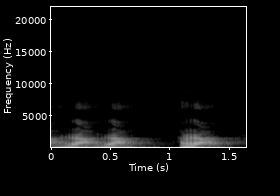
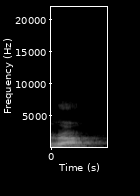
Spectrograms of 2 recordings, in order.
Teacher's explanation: जब हम रा का उच्चारण करते हैं तो जीभ मुख के मध्य तेजी से लड़खड़ाते हुए या कंपित होती है। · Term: लुंठित व्यंजन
